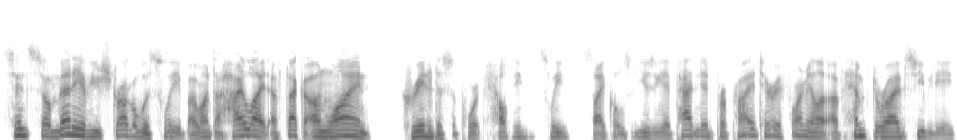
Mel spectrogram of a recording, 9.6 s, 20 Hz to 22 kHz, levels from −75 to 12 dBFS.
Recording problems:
muffled; very slightly; fading above 2.5 kHz
high frequencies cut off; slight; nothing above 6 kHz

